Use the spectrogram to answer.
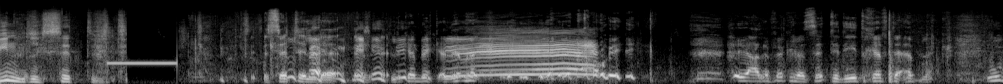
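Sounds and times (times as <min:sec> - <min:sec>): man talking: 0:00.0 - 0:01.3, 0:02.4 - 0:06.0, 0:07.3 - 0:10.0.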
